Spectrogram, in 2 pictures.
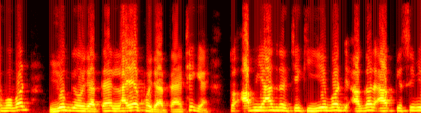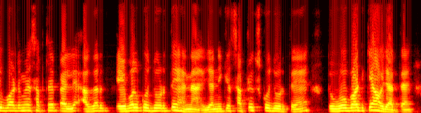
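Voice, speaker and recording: A man teaching an English lesson in Hindi. He keeps asking the class questions and answering them himself, and he spells words out slowly, letter by letter. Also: high voice.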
